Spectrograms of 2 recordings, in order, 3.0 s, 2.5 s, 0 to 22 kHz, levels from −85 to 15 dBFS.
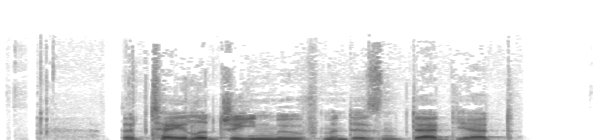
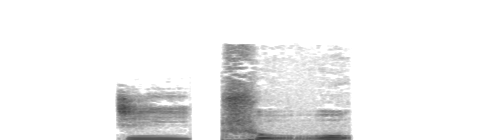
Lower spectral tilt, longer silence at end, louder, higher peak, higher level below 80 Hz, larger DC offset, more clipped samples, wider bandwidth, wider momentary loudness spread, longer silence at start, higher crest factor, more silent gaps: first, -4.5 dB/octave vs -2.5 dB/octave; second, 0.4 s vs 0.7 s; about the same, -20 LUFS vs -18 LUFS; about the same, -2 dBFS vs -2 dBFS; second, -62 dBFS vs -36 dBFS; neither; neither; about the same, 16 kHz vs 15.5 kHz; about the same, 9 LU vs 11 LU; about the same, 0.6 s vs 0.6 s; about the same, 20 dB vs 18 dB; second, none vs 0.96-1.10 s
